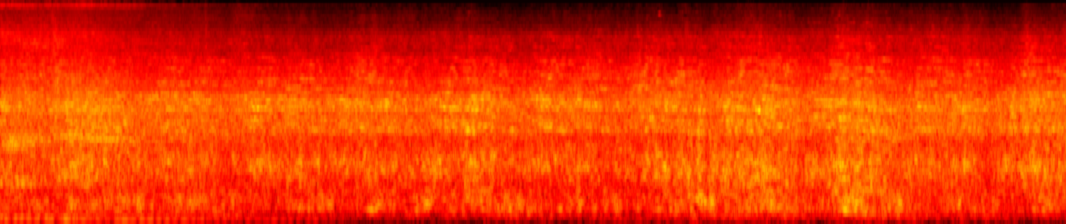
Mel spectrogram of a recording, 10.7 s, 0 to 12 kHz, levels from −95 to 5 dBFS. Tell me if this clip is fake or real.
fake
